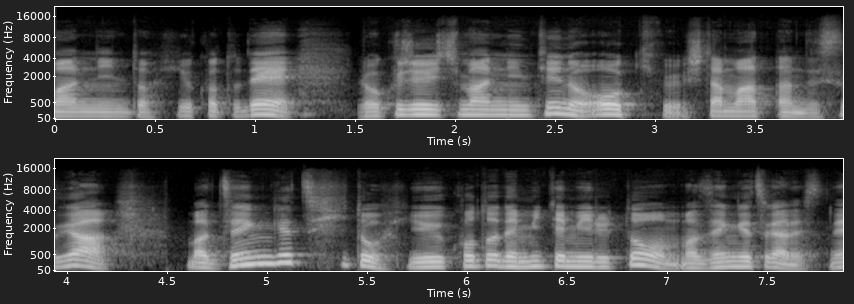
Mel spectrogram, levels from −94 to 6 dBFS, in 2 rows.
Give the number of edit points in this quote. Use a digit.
1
